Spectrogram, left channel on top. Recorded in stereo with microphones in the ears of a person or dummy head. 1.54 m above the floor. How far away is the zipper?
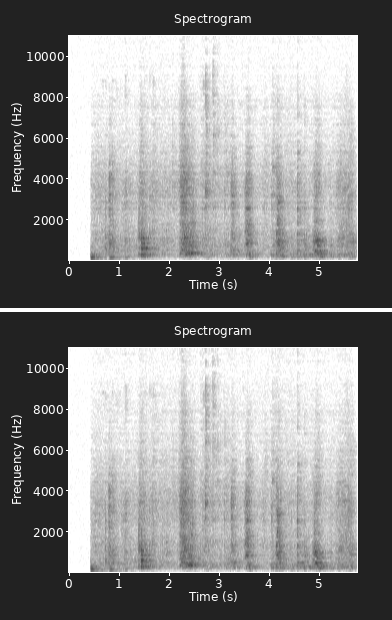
About 0.7 m.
